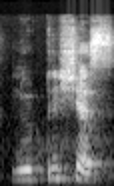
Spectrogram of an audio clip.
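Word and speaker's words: nutritious: को हम श पढ़ेंगे जैसे ये क्या है न्यूट्रिशस न्यूट्रिशस इसको हम बोलेंगे न्यूट्रिशस यहां प टी के बाद क्या आ रहा है टी के बाद आई ओ तो श का उच्चारण होगा टी के लिए न्यूट्रिशस इसी तरह से कॉशस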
